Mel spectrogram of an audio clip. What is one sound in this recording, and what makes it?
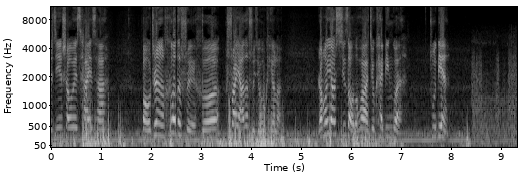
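A young woman talks close up, with animation.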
